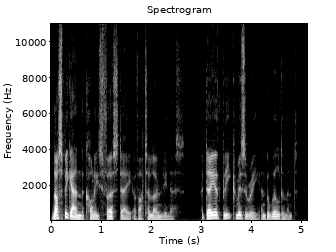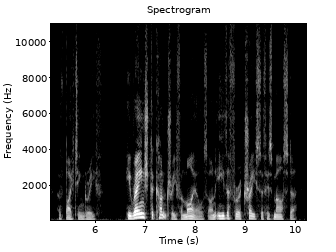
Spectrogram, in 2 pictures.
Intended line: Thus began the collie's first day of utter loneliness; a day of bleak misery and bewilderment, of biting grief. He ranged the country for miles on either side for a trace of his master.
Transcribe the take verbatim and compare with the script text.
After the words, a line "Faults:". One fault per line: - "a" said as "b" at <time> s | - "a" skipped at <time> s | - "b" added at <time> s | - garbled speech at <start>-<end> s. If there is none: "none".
Thus began the collie's first day of utter loneliness; a day of bleak misery and bewilderment, of biting grief. He ranged the country for miles on either for a trace of his master.
Faults:
- "side" skipped at 8.7 s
